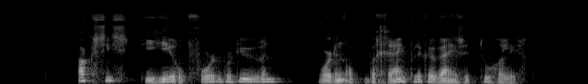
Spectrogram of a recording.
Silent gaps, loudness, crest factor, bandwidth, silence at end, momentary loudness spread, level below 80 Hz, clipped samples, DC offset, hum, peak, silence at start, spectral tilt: none; -31 LUFS; 20 dB; 11.5 kHz; 0.65 s; 8 LU; -50 dBFS; under 0.1%; under 0.1%; none; -12 dBFS; 0.8 s; -7 dB/octave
